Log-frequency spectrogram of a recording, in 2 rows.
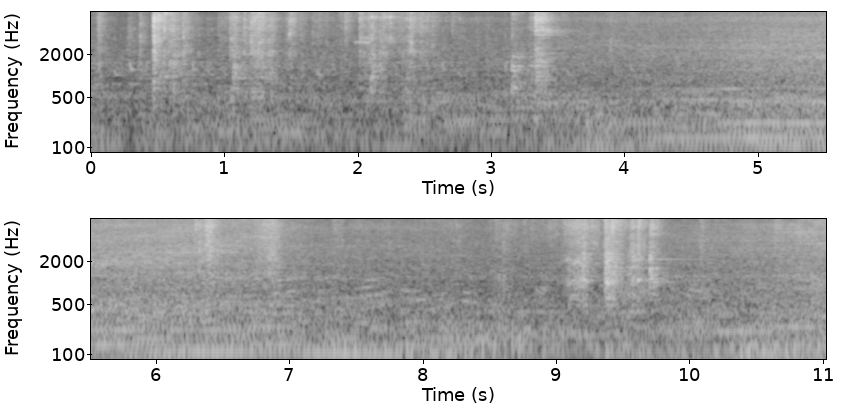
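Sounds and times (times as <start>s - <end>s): metal tools clinking on concrete: 0.0s - 4.1s, 6.2s - 7.5s, 8.5s - 10.8s.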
